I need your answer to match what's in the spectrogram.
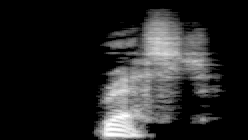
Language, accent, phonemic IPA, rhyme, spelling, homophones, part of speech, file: English, Australia, /ɹɛst/, -ɛst, wrest, rest, verb / noun, En-au-wrest.ogg
- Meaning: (verb) 1. To pull or twist violently 2. To obtain by pulling or violent force 3. To seize 4. To distort, to pervert, to twist 5. To tune with a wrest, or key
